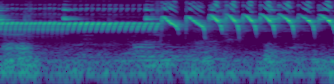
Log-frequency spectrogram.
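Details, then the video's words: Domestic canary performing master song used to train other songbirds: an even, fast rolled trill for about a second and a half, followed by a string of steep descending whistles repeated several times a second. "Kenari gacor ngerol nembak mantap."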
